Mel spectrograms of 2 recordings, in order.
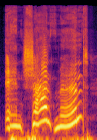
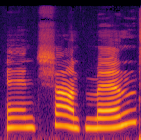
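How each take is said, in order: First: High, loud, drawn-out yell; a boy's excited yell, stretched long; yelling back. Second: Very slow, higher, hesitant question; a boy's worried, drawn-out reply; uneasy. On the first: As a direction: shout it back over your shoulder while chasing a cat. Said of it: "Sandal yelled back". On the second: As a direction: say it nervously, unsure of yourself. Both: A narrator's reading.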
